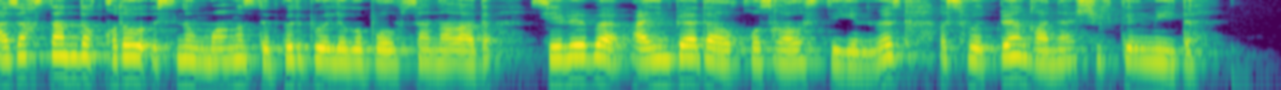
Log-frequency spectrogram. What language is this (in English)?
Kazakh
